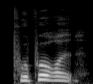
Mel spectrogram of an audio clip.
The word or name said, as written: purpurrød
